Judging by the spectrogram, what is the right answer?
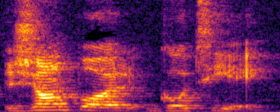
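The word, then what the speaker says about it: Jean Paul Gaultier: i haven't shopped it but this is just pronounced jean-paul gaultier jean-paul gaultier because sometimes what we have the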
